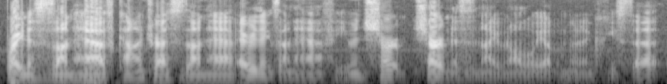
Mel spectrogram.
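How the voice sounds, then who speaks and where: A man's voice: deep voice, steady tone, fairly quick, sharp tone, clear, resonant tone. A man chatting casually and muttering to himself as he plays a game on stream. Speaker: streamer playing a zombie survival game. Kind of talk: casual gaming chat.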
